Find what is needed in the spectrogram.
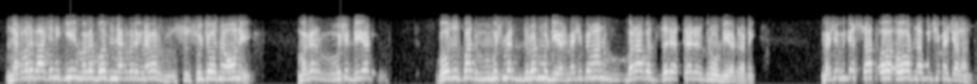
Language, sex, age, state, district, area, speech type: Kashmiri, male, 30-45, Jammu and Kashmir, Bandipora, rural, conversation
